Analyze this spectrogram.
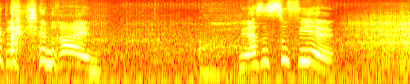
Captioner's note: sighs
